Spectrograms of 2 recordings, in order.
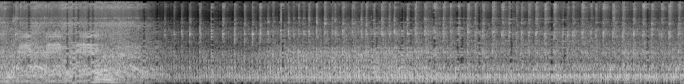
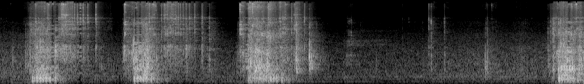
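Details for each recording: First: Chainsaw sat 4 or 5 years, after fuel line replacement, first run with choke off, carburetor not yet tuned: crisp even two-stroke buzz at steady pitch with quick dips and pickups, no misfires; idle set slightly low. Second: Chainsaw sat 4 or 5 years, fuel lines rotted, carburetor untuned, on choke: four pulls each give a brief sputtering burst that dies; nearly fires but won't keep running.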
